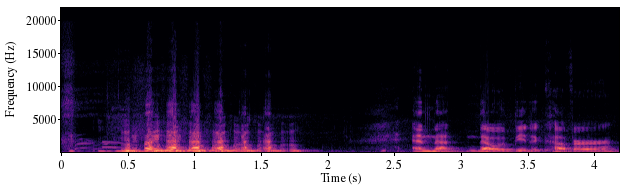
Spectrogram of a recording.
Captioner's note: group laughing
